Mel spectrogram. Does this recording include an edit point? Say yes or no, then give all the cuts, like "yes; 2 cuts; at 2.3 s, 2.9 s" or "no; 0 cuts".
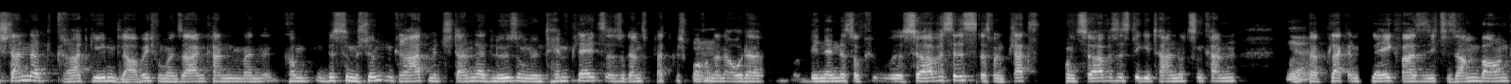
yes; 1 cut; at 9.8 s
